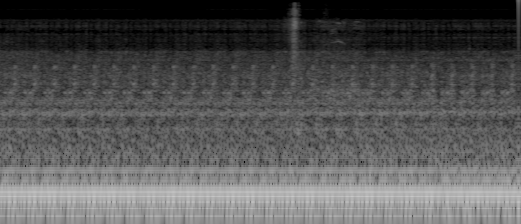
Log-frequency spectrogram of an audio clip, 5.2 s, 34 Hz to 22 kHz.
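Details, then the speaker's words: 2019 Ford F550 6.7 Powerstroke diesel at idle, tuned, complaint engine knocking: steady knock two or three times a second that stays when injectors (number 3, 5, 7, all) are disabled, so a mechanical engine knock, not fuel knock; cylinder 5 contribution/balance code stored. "But this is just, engine knock. So go to number 5. It's still there."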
